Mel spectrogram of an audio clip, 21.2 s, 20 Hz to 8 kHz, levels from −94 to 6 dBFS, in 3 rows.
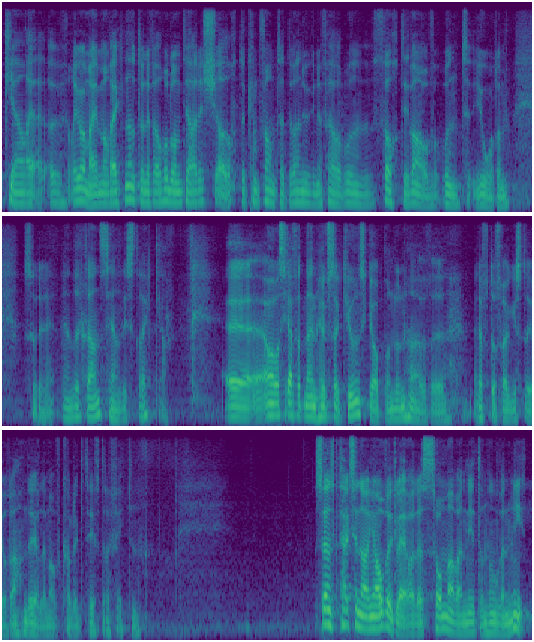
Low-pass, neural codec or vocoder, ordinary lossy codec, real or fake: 7.2 kHz; codec, 16 kHz, 0.8 kbps, ZipCodec; none; fake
